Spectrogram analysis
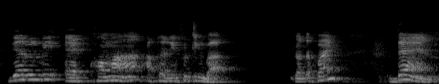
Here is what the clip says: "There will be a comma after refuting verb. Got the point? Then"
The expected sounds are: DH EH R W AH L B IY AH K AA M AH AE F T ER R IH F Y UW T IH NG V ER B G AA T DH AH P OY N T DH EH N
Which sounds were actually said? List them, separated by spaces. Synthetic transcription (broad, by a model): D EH R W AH L B IY AH K AA M AH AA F T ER R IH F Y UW T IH NG B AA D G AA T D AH P OY N T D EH N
